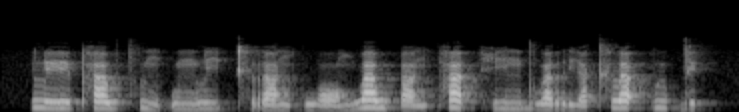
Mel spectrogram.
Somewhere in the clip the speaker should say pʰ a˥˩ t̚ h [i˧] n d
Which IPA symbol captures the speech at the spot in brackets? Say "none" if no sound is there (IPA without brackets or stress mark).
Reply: i˦˥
